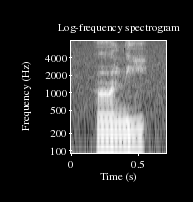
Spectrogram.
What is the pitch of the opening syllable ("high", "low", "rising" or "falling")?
low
